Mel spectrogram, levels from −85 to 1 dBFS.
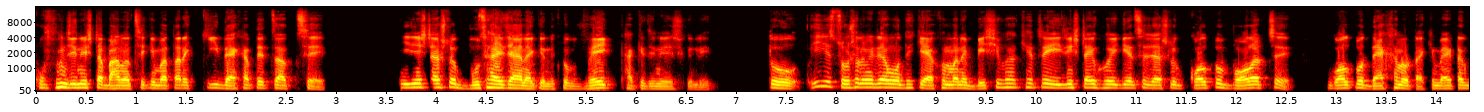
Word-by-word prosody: কোন 145 -1 -6 0.2
জিনিসটা 155 0 +4
বানাচ্ছে 125 +2 +2
কিংবা 130 -1 +2
তারা 135 0 +2 0.2
কি 150 - -6 0.2
দেখাতে 135 +4 0
চাচ্ছে। 125 - -1 0.9
এই - - +2
জিনিসটা 165 0 +2
আসলে 170 +1 +1 0.2
বোঝাই 150 +3 +4
যায় 130 -2 +6
না 115 - +4
কিন্তু 105 -2 -3
খুব 125 -4 -6 0.2
vaid 140 +2 +4 0.2
থাকে 125 - -7
জিনিসগুলি। 100 -4 -9 0.6
তো, 150 - +1 0.4
এই 210 - -4
যে 210 - -1
সোশ্যাল 160 +2 +1
মিডিয়ার 165 -1 +5
মধ্যে 150 0 0
কি - - 0
এখন 145 +4 -4
মানে 135 -1 +2
বেশিভাগ 165 +7 -2
ক্ষেত্রে 170 -1 -5
এই - - +2
জিনিসটাই 155 0 +1
হয়ে 150 -1 +1
গিয়েছে 145 +1 -1
যে, 135 - +1
আসলে 135 +2 -6 0.2
গল্প 135 +2 +1 0.2
বলার 140 +4 +4
চেয়ে, - - -4 0.5
গল্প 135 +2 +1 0.2
দেখানোটা 125 +3 0
কিংবা 125 -1 -4
একটা 130 - -2
140 Hz, 180 wpm, -21 LUFS, 125-155 Hz, 0.9 s, যায়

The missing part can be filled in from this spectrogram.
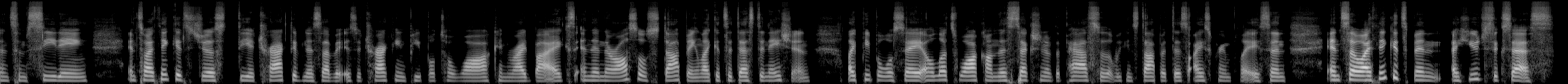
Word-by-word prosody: and 185 -1 -9
some 180 - -6
seating. 180 -1 -1 0.4
And 210 - -5
so 205 - +2
I 195 - +5
think 230 +3 -3
it's 220 - -1
just 190 -2 -1
the 190 -1 -3
attractiveness 185 -1 -1
of 170 -1 -1
it - - -4
is 170 - -7
attracting 185 +1 -2
people 175 -1 -12
to 180 - -11
walk 165 +1 -1
and 180 -2 -12
ride 165 0 0
bikes. 170 +1 +2
And 190 0 -7
then 185 -1 -3
they're 180 -1 -1
also 220 +5 +1
stopping 185 -2 -1
like 170 +1 -1
it's 185 - -5
a - - -4
destination. 180 -1 -2 0.4
Like - - +1
people 220 -4 -6
will 185 0 -5
say, 185 0 +4
"Oh - - 0
let's 210 +1 -2
walk 195 0 +3
on 185 - 0
this 185 0 -2
section 195 -1 -1
of 175 - -12
the 170 - -10
path 190 0 +1
so 180 - -3
that 170 - -7
we 175 - -14
can 175 -1 -15
stop 180 0 0
at 175 - -7
this 175 0 -4
ice 180 0 -2
cream 175 -2 -12
place." 165 +3 -3
And 180 -1 +1 0.4
and 210 -1 +6
so 215 -3 +9
I 200 - +12
think 275 +9 -1
it's 300 - +3
been 195 -4 -1
a 175 - +2
huge 235 +6 -3
success. 195 -1 +3
185 Hz, 240 wpm, -23 LUFS, 175-195 Hz, 0.4 s, I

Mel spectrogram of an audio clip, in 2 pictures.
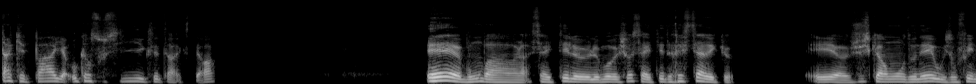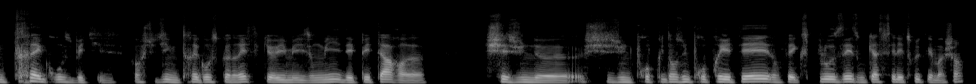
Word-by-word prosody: t'inquiète 150 -5 -2
pas, 145 +1 0
il - - -1
y - - +2
a - - -3
aucun 145 +2 -2
souci» 140 -1 -8
et 130 - -4
cetera, 130 - -7
et - - -17
cetera. - - -6 2.1
Et 170 +2 +11
heu, 130 - +9
bon, 120 +5 0
bah, 110 -5 +2
voilà, 105 0 -3
ça 125 - -5
a 115 - +3
été 130 +7 0
le 120 -4 +5
le 115 - +3
mauvais 120 0 +2
choix, 150 +6 -2
ça 150 - -1
a - - +4
été 110 +4 -2
de 120 - -3
rester 140 +4 -2
avec 120 -8 +3
eux. - - -6 0.8
Et 115 +1 +1
heu, 100 -3 +3
jusqu'à 130 +8 0
un 125 - +5
moment 125 0 0
donné 125 +5 +3
où 120 -4 +1
ils 110 - -5
ont 110 - -3
fait 125 - -3
une 115 -4 -3
très 145 +6 +1
grosse 115 -2 -7
bêtise. 95 -1 -10
Quand 110 - -9
je 110 - -13
te 100 - -18
dis 120 - -6
une 105 -3 -4
très 115 +3 -4
grosse 110 0 -4
connerie, 115 +2 -2
c'est 125 - -25
qu'ils 105 -2 -1
mis 100 - -4
ils 100 0 -7
ont 105 - -4
mis 115 +2 -3
des 105 0 0
pétards, 110 0 -1
heu, 90 0 -4 0.6
chez 110 -4 -2
une, 105 -1 -3
heu, 95 -2 -1
chez 105 -1 -9
une 110 -2 -5
prop 120 +2 -8
dans 120 +1 -2
une 120 +1 -3
propriété, 125 +3 +1
ils 120 -4 -1
ont 105 - -9
fait 100 - -1
exploser, 120 +3 -2
ils 110 -4 -2
ont - - -8
cassé 115 +3 -3
les 110 -1 -1
trucs, 120 - -8
les 110 - -5
machins. 100 +7 -7
115 Hz, 250 wpm, -27 LUFS, 105-125 Hz, 2.1 s, Et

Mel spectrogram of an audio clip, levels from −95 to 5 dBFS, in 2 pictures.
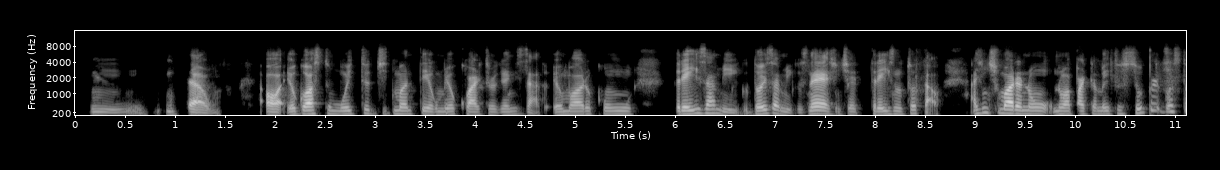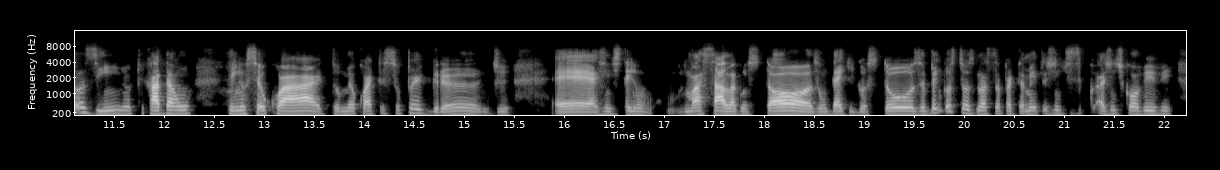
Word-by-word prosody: Hum, 110 - -14 0.2
então, 125 0 0 0.5
ó, - - +6
eu 130 - -2
gosto 150 +1 +3
muito 145 +3 -8
de 150 - -9
manter 140 -2 -4
o 125 - -13
meu 125 +1 -7
quarto 120 0 -1
organizado. 120 +2 -9
Eu 120 - -5
moro 130 +1 -2
com 135 0 -10 0.4
3 150 +5 +2
amigos, 140 -12 -6
2 150 +3 0
amigos, 115 -1 -6
né, 150 +1 +8
a 145 - +3
gente 130 - -8
é 125 - -12
3 135 +1 -3
no 130 -2 -10
total. 160 +2 -6 0.3
A 155 - -4
gente 200 +1 -6
mora 165 -2 +8
num 145 -1 -5
num 135 +2 -5
apartamento 140 +1 -4
super 185 - -7
gostosinho, 155 - -6
que - - -25
cada 150 +2 +7
um 155 +1 -3 0.4
tem 150 0 -3
o 155 - -4
seu 150 - -1
quarto, 130 -2 +6
meu 135 +1 -7
quarto 135 +1 -3
é - - -14
super 170 +3 -7
grande, 125 -2 -6 0.4
eh, 115 0 +5
a 115 - +2
gente 130 +1 -10
tem 135 0 -4
um 130 - -11 0.2
uma 140 +2 0
sala 140 -1 +5
gostosa, 130 0 +5
um 125 - -9
deck 130 0 -1
gostoso. 140 +4 -1
É - - -6
bem 185 - -5
gostoso 175 -4 -6
nosso 150 -1 -4
apartamento, 140 0 -7
a - - -11
gente 150 -1 -12
se 155 - -16
co - - -19
a 125 - -2
gente 155 +2 -8
convive 145 -1 -5
140 Hz, 185 wpm, -26 LUFS, 130-150 Hz, 0.5 s, né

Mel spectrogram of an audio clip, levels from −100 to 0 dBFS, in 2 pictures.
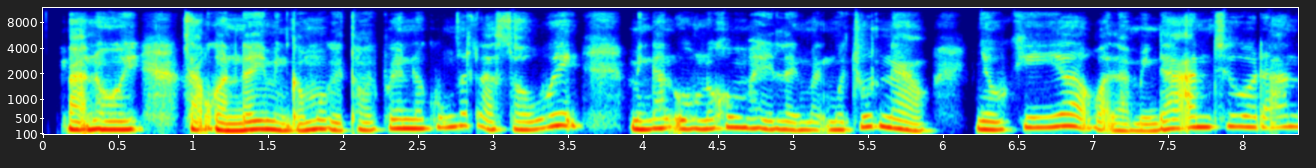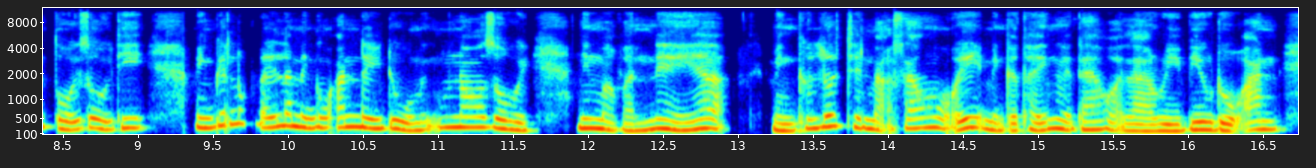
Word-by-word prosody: Bạn 215 0 +6
ơi, 210 0 +6 0.3
dạo 230 +1 +2
gần 185 -4 +7
đây 215 +3 +7
mình 200 -3 +5
có 185 - -1
một 220 +3 +5
cái 195 - 0
thói 205 -2 -2
quen 240 -1 +5
nó 235 - +5
cũng 270 +1 -1
rất 310 0 -6
là 220 -6 -2
xấu 215 0 -2
ấy, 310 +4 0 0.3
mình 215 -1 +5
ăn 245 - +2
uống 225 -2 +1
nó 230 - +1
không 265 +1 +1
hề 240 -3 0
lành 205 -2 -1
mạnh 200 0 -5
một 205 - +2
chút 275 +6 0
nào. 225 -10 +2 0.3
Nhiều 210 -2 +3
khi 265 +4 0
á, 300 -2 +2
gọi 220 - -5
là, 180 - -2
mình 175 0 -3
đã 220 +3 +1
ăn 275 +2 +3
trưa, 280 0 -2
đã 265 - -8
ăn 280 0 -6
tối 215 -3 -2
rồi 235 -3 -3
đi, 255 +1 -4 0.3
mình 255 -2 0
biết 315 +5 -3
lúc 360 0 -6
đấy 265 -3 -2
là 305 - 0
mình 270 -4 +2
cũng 260 -1 -3
ăn 270 +2 -1
đầy 245 -3 +2
đủ, 230 -6 -1
mình 190 - -4
cũng 270 0 -2
no 270 0 0
rồi. 220 -7 -1 0.3
Nhưng 245 -1 +3
mà 225 - +1
vấn 185 +2 -3
đề 215 -4 +1
á, 240 -1 -1 0.3
mình 180 -4 -1
cứ 235 +6 -5
lướt 280 +4 +1
trên 255 -5 -3
mạng 210 - -5
xã 240 - -4
hội 250 -3 -2
ấy, 260 +1 0
mình 200 -4 -3
cứ 185 - -4
thấy 190 0 -4
người 230 -2 0
ta, 210 -2 -2
gọi 205 - -6
là, 175 -1 -3
review 175 +4 0
đồ 185 -4 +1
ăn, 215 +4 -5
230 Hz, 285 wpm, -22 LUFS, 205-265 Hz, 0.3 s, gần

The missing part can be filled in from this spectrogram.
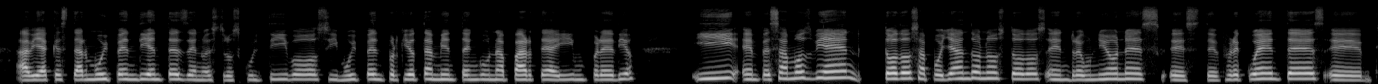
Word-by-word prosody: había 205 +1 +3
que 225 - -3
estar 220 0 -1
muy 240 +2 +3
pendientes 235 0 +1
de 215 -1 -1
nuestros 200 -1 -7
cultivos 230 +2 -4
y 215 - -6
muy 215 +3 -3
pen 235 0 -1
porque 230 +1 -3
yo 230 - +4
también 230 -2 0
tengo 220 0 -3
una 220 0 -1
parte 220 0 +2
ahí, 215 +2 0
un 220 -1 -6
predio, 220 +5 -1 0.6
y 270 +2 +1
empezamos 255 +5 0
bien, 300 -3 +3 0.2
todos 265 +1 +5
apoyándonos, 265 +4 0
todos 245 -1 +1
en 220 -2 -3
reuniones, 240 +4 -1
este, 195 -1 -3
frecuentes, 255 +4 +2
eh, 200 -2 0
230 Hz, 135 wpm, -23 LUFS, 220-255 Hz, 0.6 s, todos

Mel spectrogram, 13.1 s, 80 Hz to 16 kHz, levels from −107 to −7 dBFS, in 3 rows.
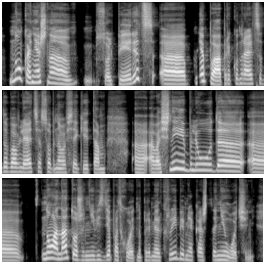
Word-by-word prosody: Ну, 395 +7 0
конечно, 225 - +2 0.2
м, 310 0 -16
соль, 160 - -5
перец. 190 - +2
А, 175 -1 +6 0.2
мне 300 +4 +4
паприку 190 - +3
нравится 195 0 -1
добавлять, 185 -2 -2
особенно 170 -3 -6
во 165 - -5
всякие 160 -2 -6
там, 155 0 -7 0.5
а, 155 -2 -3
овощные 285 - +3
блюда, 245 -5 +1
э, 165 -2 -3 0.4
но 250 +1 +3
она 235 +1 +7
тоже 195 -8 -4
не 180 +1 -8
везде 190 0 -6
подходит, 170 -7 -8
например, 160 +1 -9
к - - -19
рыбе, 225 +1 -7
мне 180 -2 -10
кажется, 170 +1 -5
не 185 +1 -7
очень. 140 -7 -6
185 Hz, 140 wpm, -22 LUFS, 170-230 Hz, 0.5 s, она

